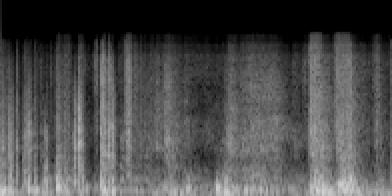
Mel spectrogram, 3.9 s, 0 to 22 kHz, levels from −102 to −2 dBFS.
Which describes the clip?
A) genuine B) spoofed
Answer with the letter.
A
